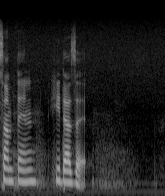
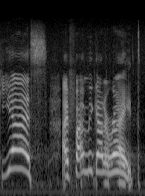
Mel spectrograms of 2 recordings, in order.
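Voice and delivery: higher-pitched mock celebration; triumphant Peter; 8 semitones higher than usual. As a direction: exult as a disciple finally getting it. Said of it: "He's finally like".

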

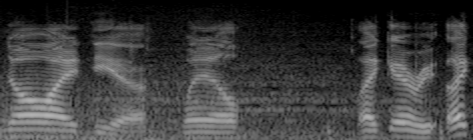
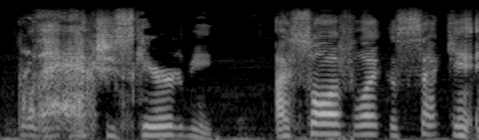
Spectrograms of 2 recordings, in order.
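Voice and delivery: higher, still rattled; real rattled excitement; shaken excitement; 8 semitones higher than usual. Real, not acted. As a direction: talk fast while still jumpy from the scare. Recovering from the scare.

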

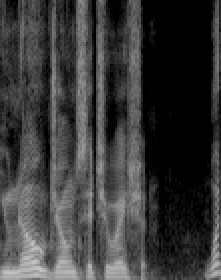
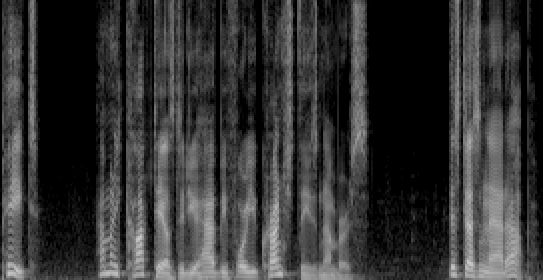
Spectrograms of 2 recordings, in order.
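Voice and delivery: angry; 9 semitones lower, 8 dB louder than usual. Acted. Boss scolding employee over numbers.

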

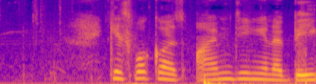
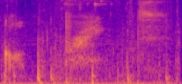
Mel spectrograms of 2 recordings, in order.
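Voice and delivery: whisper; 9 dB quieter, much slower than usual. Real, not acted. Prank reveal whisper.

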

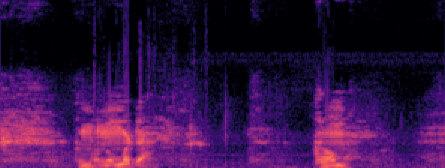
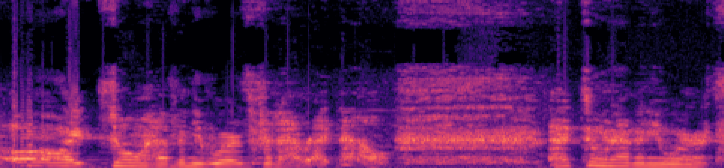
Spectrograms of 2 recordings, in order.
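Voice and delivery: speechless dismay; 4 semitones higher than usual. Real, not acted. Player speechless after another death, speechless dismay. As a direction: let it out in strained disbelief.

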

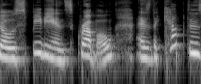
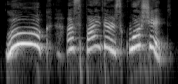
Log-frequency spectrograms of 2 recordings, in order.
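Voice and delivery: high-pitched shriek, loudest at the start; alarmed scream; 11 semitones higher, 3 dB louder, slower than usual. A narrator's reading. Child spotting a spider in class, screaming in alarm. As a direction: squeal out in panic. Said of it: "screamed someone".

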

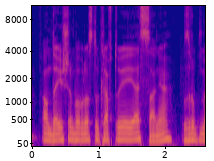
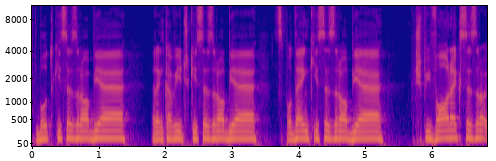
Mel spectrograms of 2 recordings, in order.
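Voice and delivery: drawn-out daydreaming list; slow listing; slower than usual. Real, not acted. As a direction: savour each item slowly. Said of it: "slow dreamy listing". (powolne, rozmarzone wyliczanie)

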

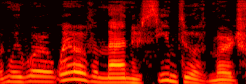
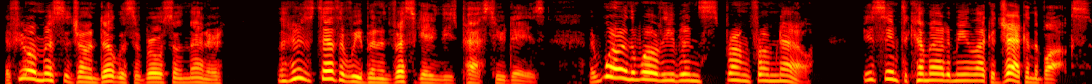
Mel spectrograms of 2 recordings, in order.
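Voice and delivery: louder and higher, exclaiming in disbelief; astonished outburst; 6 semitones higher, 10 dB louder than usual. A narrator's reading. Inspector questioning the man thought dead, in loud amazement. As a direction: inspector can't believe his eyes, half shouting.

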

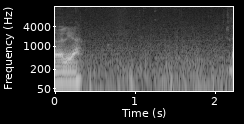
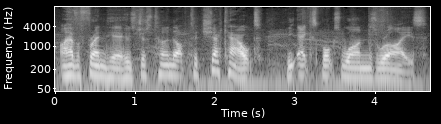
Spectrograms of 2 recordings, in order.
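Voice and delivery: ordinary delivery

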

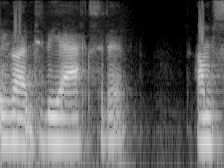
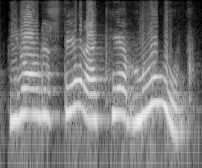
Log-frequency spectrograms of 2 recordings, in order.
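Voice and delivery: panicked plea; 12 semitones higher, 4 dB louder than usual. Acted. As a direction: beg in terror before the push. Paraplegic girl pushed into water.

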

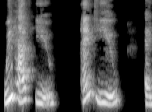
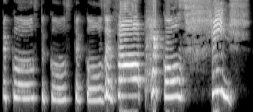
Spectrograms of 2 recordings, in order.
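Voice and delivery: high, loud fed-up sigh; exasperated egg; 8 semitones higher, 4 dB louder, slower than usual. Acted. Shell complains about the pickle aisle, high and loud. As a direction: throw up your hands at the pickles.

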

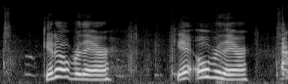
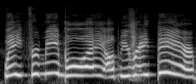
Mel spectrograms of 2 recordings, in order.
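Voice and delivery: put-on high, eager voice calling after a boyfriend; goat's voice; 11 semitones higher than usual. Voicing Toffee the goat calling to the boys, high and eager. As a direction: play a young goat rushing to her crush. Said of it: "She's like".

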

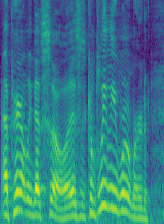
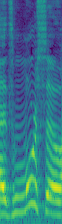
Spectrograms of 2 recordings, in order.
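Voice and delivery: ordinary delivery

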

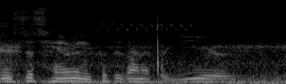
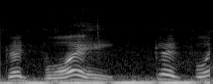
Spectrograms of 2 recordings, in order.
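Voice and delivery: dog praise; 3 semitones higher, 14 dB louder, much slower than usual. Real, not acted.

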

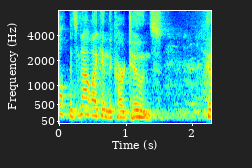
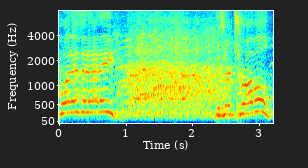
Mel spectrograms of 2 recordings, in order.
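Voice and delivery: mock alarmed pet owner; 6 semitones higher than usual. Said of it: "I'm like".

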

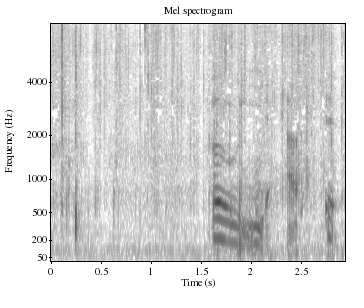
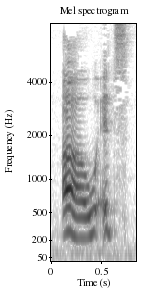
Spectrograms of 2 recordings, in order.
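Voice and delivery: delighted; 12 dB louder than usual. Real, not acted. Sees new outfit.

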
